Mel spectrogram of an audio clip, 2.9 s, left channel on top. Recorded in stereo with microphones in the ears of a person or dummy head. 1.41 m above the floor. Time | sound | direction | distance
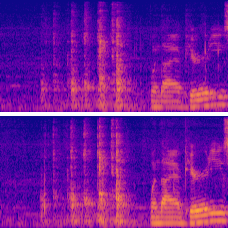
0.5 | typing on a keyboard | 65° right (ahead or behind) | 2.5 m
1.9 | a man speaking | 50° right (ahead or behind) | 0.6 m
